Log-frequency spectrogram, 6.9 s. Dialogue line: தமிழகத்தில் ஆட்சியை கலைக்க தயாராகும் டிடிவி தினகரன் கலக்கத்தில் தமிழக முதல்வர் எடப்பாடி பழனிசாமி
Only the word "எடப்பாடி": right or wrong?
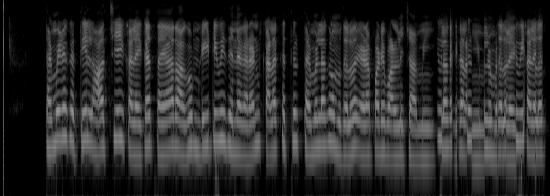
right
